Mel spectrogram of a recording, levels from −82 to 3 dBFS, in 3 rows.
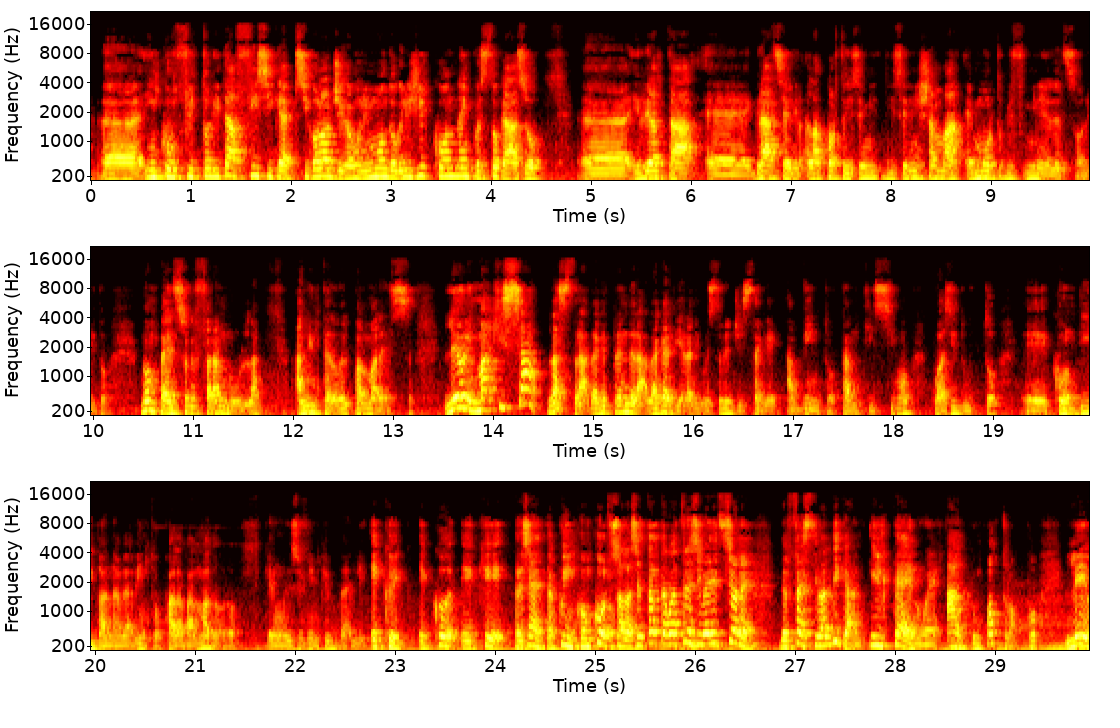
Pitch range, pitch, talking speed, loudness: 125-180 Hz, 145 Hz, 195 wpm, -17 LUFS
